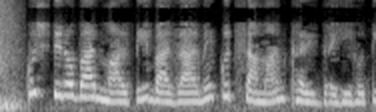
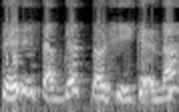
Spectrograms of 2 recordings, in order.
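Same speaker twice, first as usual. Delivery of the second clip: loud, higher, scolding mother-in-law; angry scolding; 5 semitones higher, 6 dB louder than usual. Acted. Mother-in-law scolds daughter-in-law for wanting a job, loud angry. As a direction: berate the daughter-in-law, voice raised. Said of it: "उसकी सास गुस्से में कहती है".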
